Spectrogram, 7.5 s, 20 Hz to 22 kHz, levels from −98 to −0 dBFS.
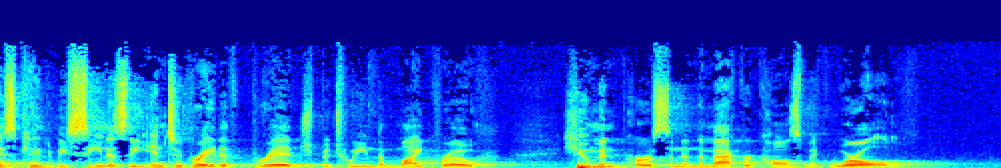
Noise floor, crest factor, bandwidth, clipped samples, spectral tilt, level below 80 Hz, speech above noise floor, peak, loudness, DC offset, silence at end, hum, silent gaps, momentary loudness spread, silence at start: -58 dBFS; 22 dB; 16.5 kHz; under 0.1%; -5 dB/octave; -46 dBFS; 32 dB; -6 dBFS; -27 LUFS; under 0.1%; 0.5 s; none; none; 13 LU; 0 s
